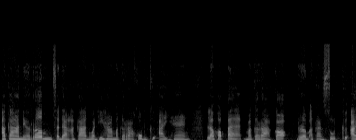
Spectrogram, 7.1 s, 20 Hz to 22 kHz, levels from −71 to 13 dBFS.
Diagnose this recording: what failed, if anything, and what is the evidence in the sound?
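Nothing failed; the room noise is faint, about 30 dB down.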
